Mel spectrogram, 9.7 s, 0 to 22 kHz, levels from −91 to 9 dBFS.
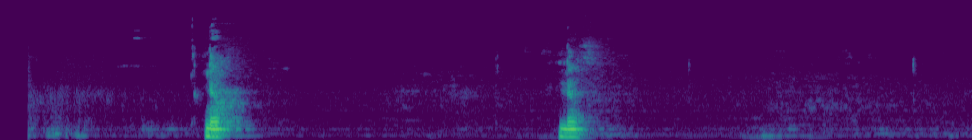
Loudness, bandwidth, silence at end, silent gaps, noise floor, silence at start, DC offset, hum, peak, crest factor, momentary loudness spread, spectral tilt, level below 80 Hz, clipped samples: -24 LUFS; 9 kHz; 3.85 s; none; -79 dBFS; 2.05 s; under 0.1%; none; -6 dBFS; 28 dB; 20 LU; -7.5 dB/octave; -72 dBFS; under 0.1%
